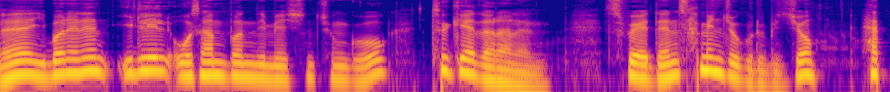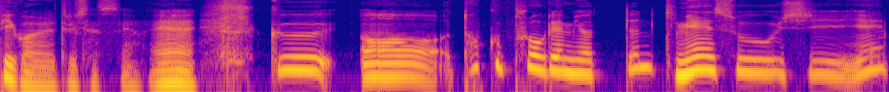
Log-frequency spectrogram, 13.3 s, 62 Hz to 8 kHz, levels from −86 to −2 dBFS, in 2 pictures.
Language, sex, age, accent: Korean, male, 40-59, native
